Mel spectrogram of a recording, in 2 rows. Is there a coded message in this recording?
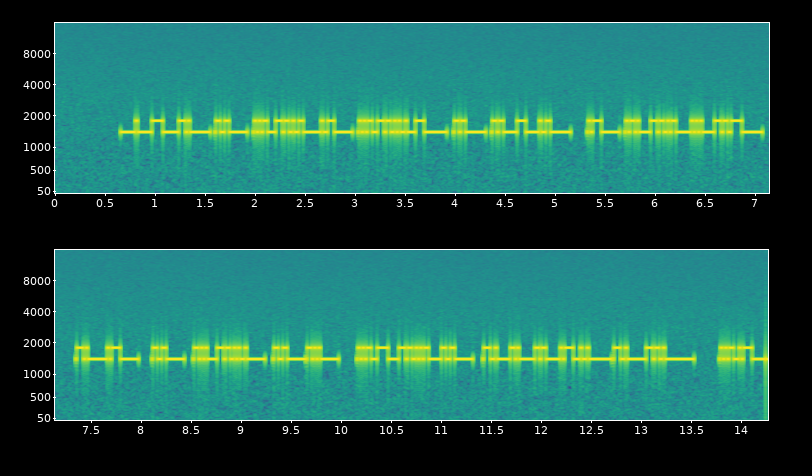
Yes: TTY/TDD text telephone tones (45.45 baud Baudot) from 0.7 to 14.3 s, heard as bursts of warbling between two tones, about 400 Hz shift, 1600 Hz centre. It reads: THIS WAS FOLLOWED BY THEIR FIRST SINGLE, …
